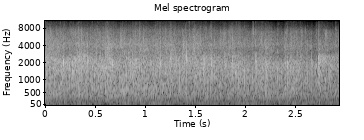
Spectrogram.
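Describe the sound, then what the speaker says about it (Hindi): Loud, sustained applause from an audience at a business event in India, a steady dense clatter of many hands filling the whole stretch without any talk. "इनके लिए जोरदार ताली होनी चाहिए।"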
